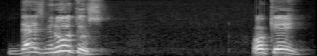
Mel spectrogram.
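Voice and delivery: calling out, trying to be heard; to someone hard of hearing. Real, not acted. Shouting into a failing call.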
